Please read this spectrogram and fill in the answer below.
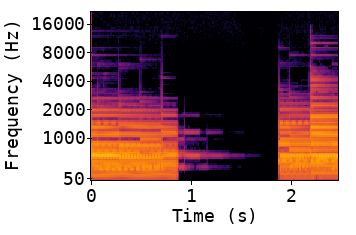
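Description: Electric piano from the Lounge Lizard EP-4 software instrument playing a sustained chord pattern that stops abruptly just under a second in. A short fading tail follows, then about half a second of silence, and the pattern starts again near the end, restarted from an earlier point in the loop.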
